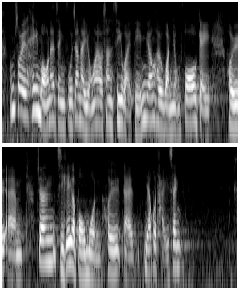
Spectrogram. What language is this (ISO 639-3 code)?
yue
